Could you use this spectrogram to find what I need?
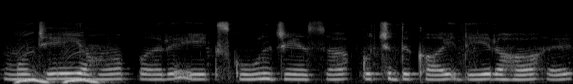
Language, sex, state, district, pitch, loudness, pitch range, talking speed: Hindi, female, Goa, North and South Goa, 235 Hz, -28 LUFS, 230-245 Hz, 115 wpm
